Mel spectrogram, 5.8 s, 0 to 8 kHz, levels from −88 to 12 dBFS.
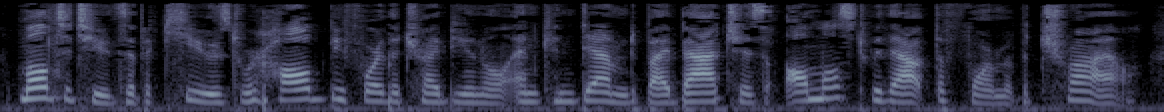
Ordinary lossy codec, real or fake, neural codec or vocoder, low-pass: MP3, 32 kbps; real; none; 7.2 kHz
